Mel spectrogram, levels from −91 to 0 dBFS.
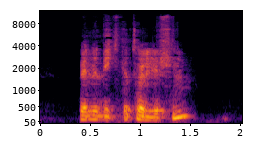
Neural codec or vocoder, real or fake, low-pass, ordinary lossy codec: codec, 44.1 kHz, 1.7 kbps, Pupu-Codec; fake; 10.8 kHz; AAC, 32 kbps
